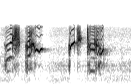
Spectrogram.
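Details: Cockatiel in a cardboard tube singing four warbled phrases, one ending in a drawn-out steady whistled tone, another opening with a sharp rising sweep.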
